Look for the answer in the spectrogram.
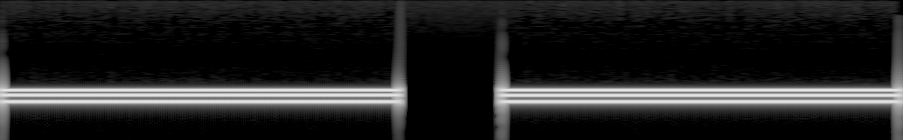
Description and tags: An equal tempered major chord followed by a chord with just intonation applied.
